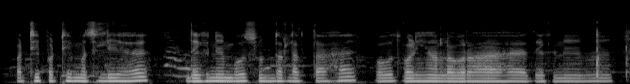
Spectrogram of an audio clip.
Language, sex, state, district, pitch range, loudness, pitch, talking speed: Maithili, male, Bihar, Supaul, 145-155 Hz, -28 LUFS, 150 Hz, 160 wpm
